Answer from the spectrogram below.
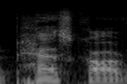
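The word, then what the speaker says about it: Pskov: seem that this region, the attack in the Peskov region in particular, and I hope I'm pronouncing that, it is spelled P-S-K-O-V.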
